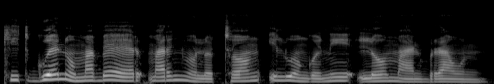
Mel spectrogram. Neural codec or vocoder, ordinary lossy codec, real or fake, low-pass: none; none; real; 10.8 kHz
